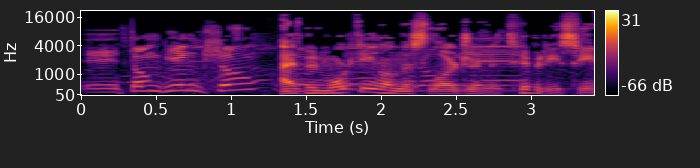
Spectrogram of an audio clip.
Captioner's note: through translator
